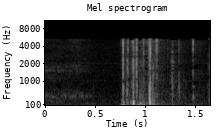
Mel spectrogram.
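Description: A person coughs and sputters after sucking a cough drop down the throat while teaching, a cluster of harsh, choking bursts followed by a short pause and then one loud, forceful cough at the end.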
